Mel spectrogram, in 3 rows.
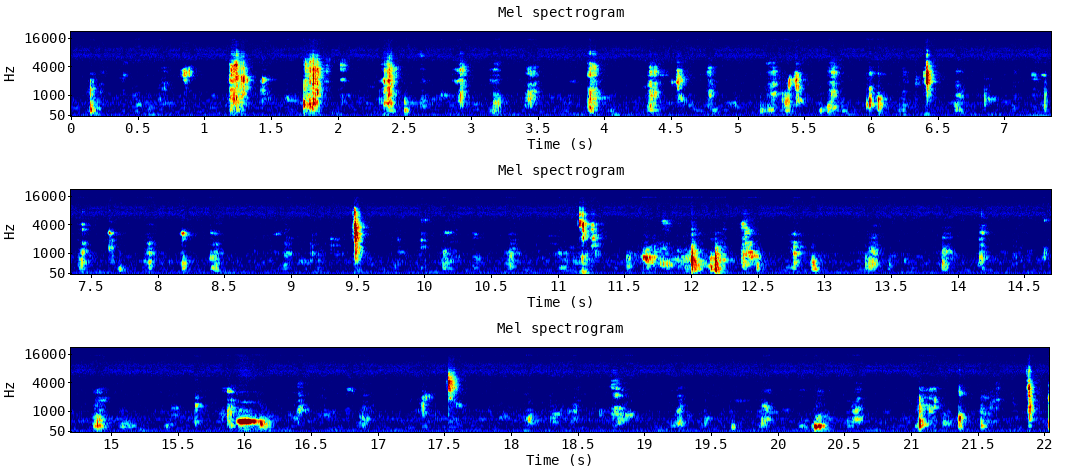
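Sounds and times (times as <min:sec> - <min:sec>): chewing with wet mouth clicks: 0:00.2 - 0:22.0
crunching vegetables: 0:00.8 - 0:08.5.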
